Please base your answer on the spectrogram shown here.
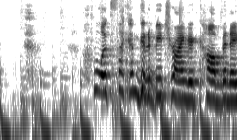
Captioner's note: gasps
